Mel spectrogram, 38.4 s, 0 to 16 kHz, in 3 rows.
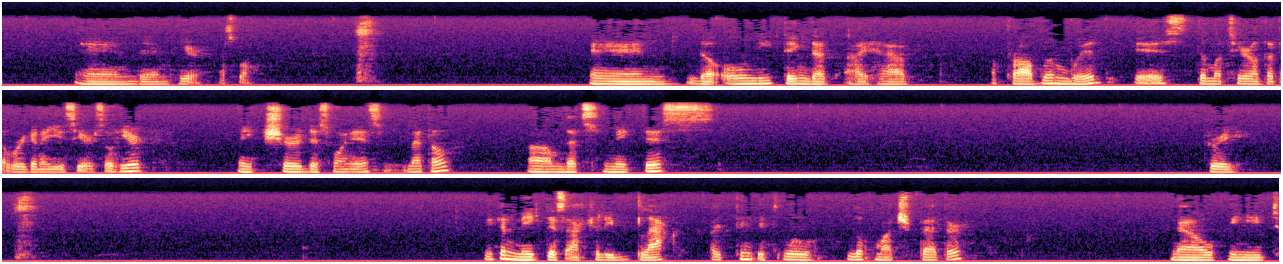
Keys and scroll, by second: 2.0-9.0 typing, 24.0-28.7 typing, 29.8-30.5 typing, 35.4-38.3 typing.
